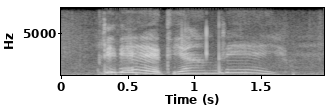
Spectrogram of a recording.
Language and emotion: Russian, positive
